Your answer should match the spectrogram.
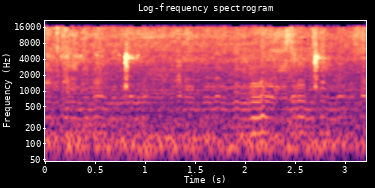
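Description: Flies, bees and other insects buzz continuously over a slightly muddy meadow on a warm, sunny day, a steady droning hum with a couple of brief sharper passes, no voices present.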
